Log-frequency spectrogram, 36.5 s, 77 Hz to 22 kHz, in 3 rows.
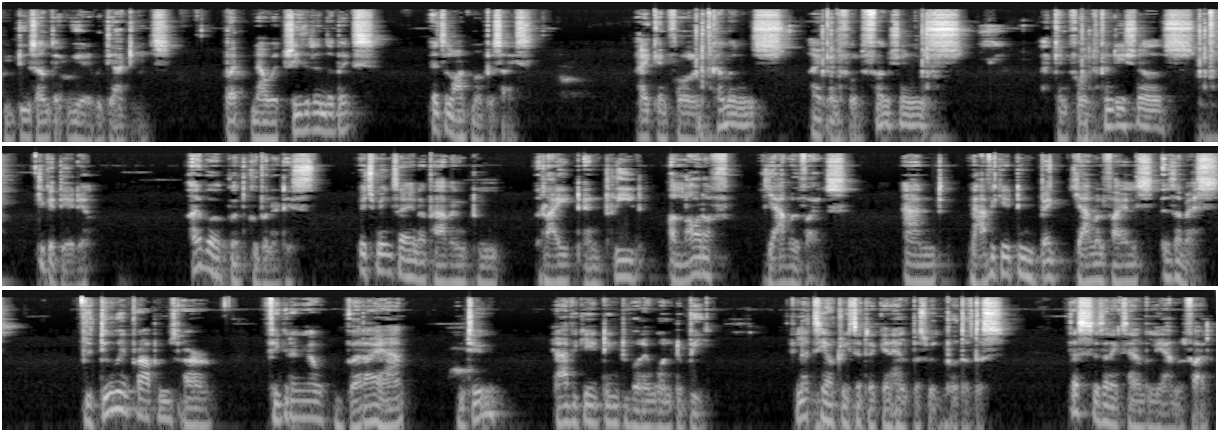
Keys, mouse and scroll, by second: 5.5 Tab, 7.0 Tab, 7.4 j, 7.7 j, 8.3 Tab, 9.3 Tab, 9.6 j, 9.7 j, 9.9 j, 10.1 j, 10.9 Tab, 12.1 Tab, 13.4 click, 34.4 Return.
